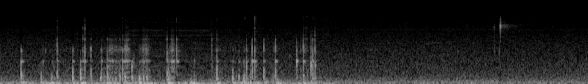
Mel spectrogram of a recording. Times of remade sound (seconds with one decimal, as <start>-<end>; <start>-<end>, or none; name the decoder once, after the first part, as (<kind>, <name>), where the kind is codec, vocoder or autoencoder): 1.3-2.1 (autoencoder, DAC-VAE)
